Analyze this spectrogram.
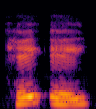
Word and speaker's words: Kamala: And it said big letters Kamala, and then underneath that it had KA-MA-LA. So sounding it out, Kamala, and underneath that it said, if it's too hard to pronounce, just say Madam President.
